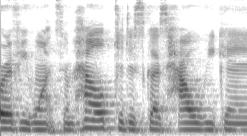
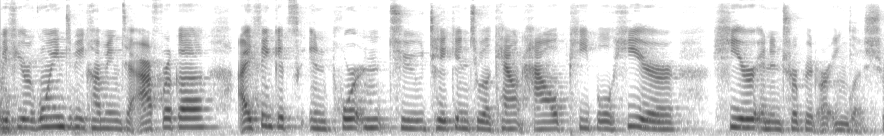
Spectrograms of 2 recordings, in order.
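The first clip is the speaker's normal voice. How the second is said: ordinary talk, nothing marked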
